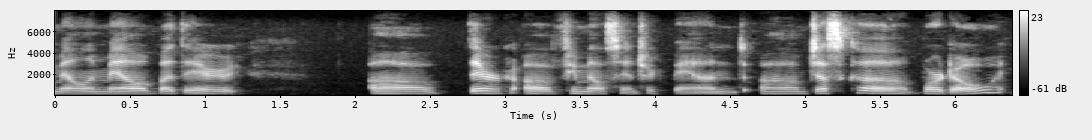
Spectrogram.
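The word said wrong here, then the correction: Boudreaux: is the lead singer. I'm sorry, I think I said that wrong. Oh, it's Boudreau? I'm sorry. I'm sorry, Jessica, I'm pronouncing that badly. But it's B-O-U-D-R-E-A-U-X.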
